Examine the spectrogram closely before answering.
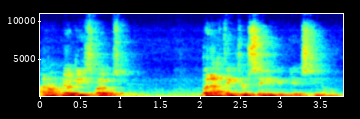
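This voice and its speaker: A man speaks with a fairly low pitch. There is audible room echo and noticeable background noise. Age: 60s. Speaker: retired pastor. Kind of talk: panel discussion.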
